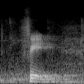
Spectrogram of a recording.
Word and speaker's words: feign: G is silent. શું બોલાય આને? feign.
